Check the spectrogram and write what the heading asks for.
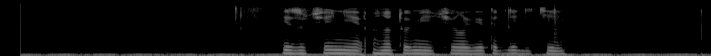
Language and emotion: Russian, neutral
